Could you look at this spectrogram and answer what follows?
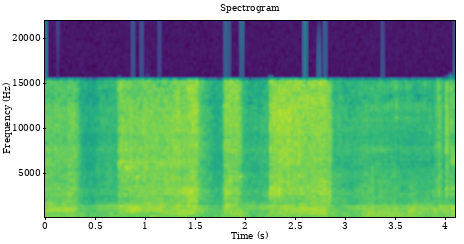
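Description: A GasGas EC 125 enduro motorcycle weighing about 94 kg revs loudly and close while being ridden, its engine pitch rising and falling in repeated sweeps with no talking.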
